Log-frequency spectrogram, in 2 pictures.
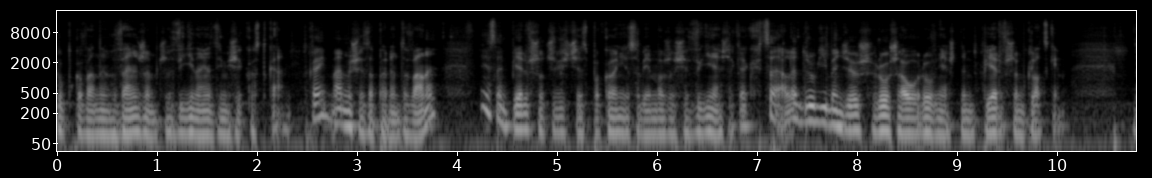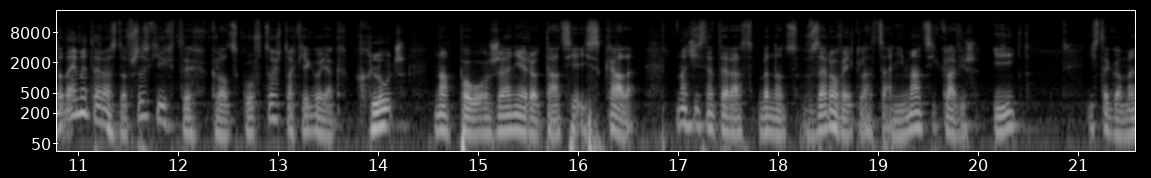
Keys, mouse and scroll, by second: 1.1 click, 1.5 click, 2.4 Escape, 3.8 right click, 4.2 g, 4.9 Escape, 5.6 r, 7.0 Escape, 7.3 right click, 7.6 r, 9.1 Escape, 10.6 shift+middle click, 11.4 shift+right click, 11.8 shift+right click, 12.2 shift+right click, 20.3 i.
